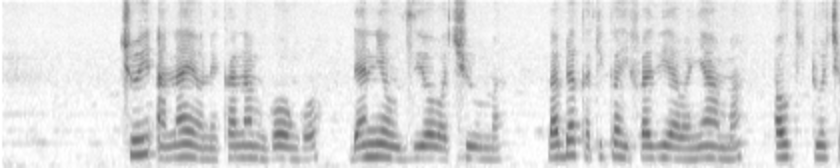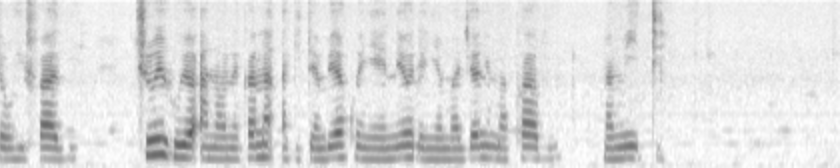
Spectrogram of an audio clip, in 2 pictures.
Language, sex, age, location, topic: Swahili, female, 18-24, Nairobi, government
